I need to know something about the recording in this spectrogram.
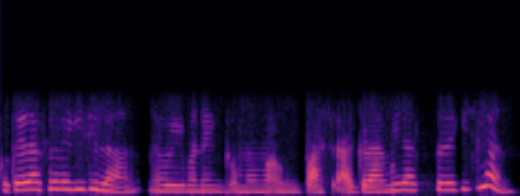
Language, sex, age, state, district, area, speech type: Bengali, female, 18-30, West Bengal, Cooch Behar, urban, conversation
